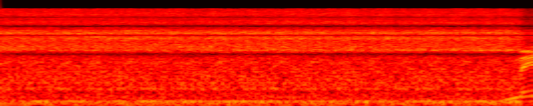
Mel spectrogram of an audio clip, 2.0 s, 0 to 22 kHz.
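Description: Fire engine's engine running steadily at about 1000 rpm, driving its 1500 gallon-per-minute pump, with the steady air rush of the Trident automatic air primer. The primer is still pulling water up the suction hose against a 16-foot lift, and the pump is not yet primed.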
